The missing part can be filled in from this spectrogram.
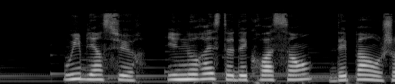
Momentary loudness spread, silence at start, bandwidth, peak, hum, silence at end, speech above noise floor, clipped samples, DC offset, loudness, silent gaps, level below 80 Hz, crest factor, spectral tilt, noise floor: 8 LU; 0.65 s; 12 kHz; -6 dBFS; none; 0 s; 32 dB; under 0.1%; under 0.1%; -22 LUFS; none; -58 dBFS; 16 dB; -5.5 dB/octave; -53 dBFS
